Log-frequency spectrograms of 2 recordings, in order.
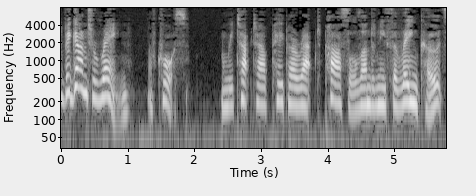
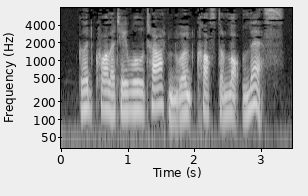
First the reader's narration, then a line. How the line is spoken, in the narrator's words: I said dryly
